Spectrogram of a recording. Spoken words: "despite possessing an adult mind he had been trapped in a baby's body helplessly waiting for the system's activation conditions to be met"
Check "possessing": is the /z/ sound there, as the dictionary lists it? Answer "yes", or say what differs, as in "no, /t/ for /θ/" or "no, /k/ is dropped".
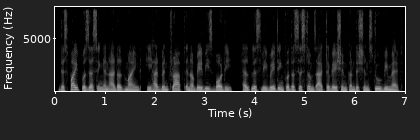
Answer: yes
